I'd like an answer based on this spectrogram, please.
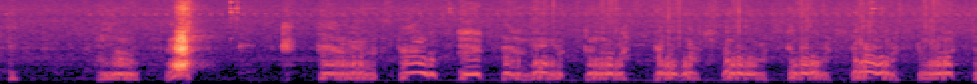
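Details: Ammo the Dachshund, on a farm hunting groundhogs, barks persistently: one sharp high yelp early, then about a dozen even, rhythmic barks repeated roughly every half second.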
